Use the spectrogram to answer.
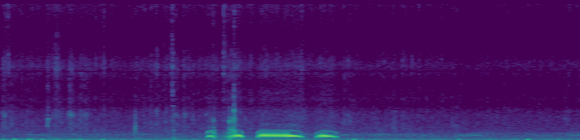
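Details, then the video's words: A hobbyist's kept spotted dove coos once after a low rumbling pause. The phrase is a short hooked note, a longer one, a sustained level coo and a brief falling coo, all mellow and low. "tekukur ajaran sanji"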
